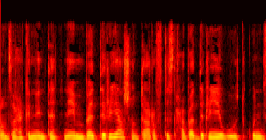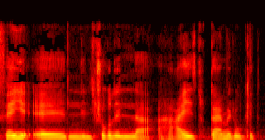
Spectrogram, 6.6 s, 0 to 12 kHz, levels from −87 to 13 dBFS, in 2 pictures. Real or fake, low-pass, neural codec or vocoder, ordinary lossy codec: real; 9.9 kHz; none; none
